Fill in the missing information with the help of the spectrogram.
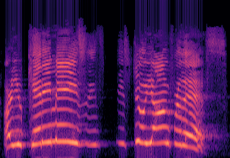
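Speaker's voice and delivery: high, loud, slow cry of disbelief; anguished plea to God. Retold or imitated. Father recalling his sick son's relapse, crying out high and loud. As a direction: wail it at the heavens, half crying. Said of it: "I was like".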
